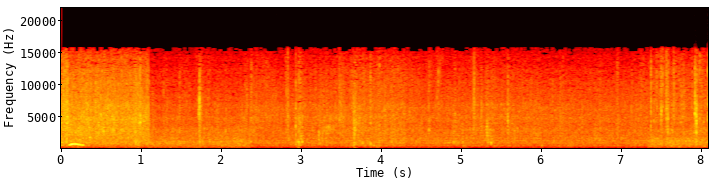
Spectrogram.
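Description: Shallow rocky stream rushing steadily, with a few small splashes of feet wading through the water.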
